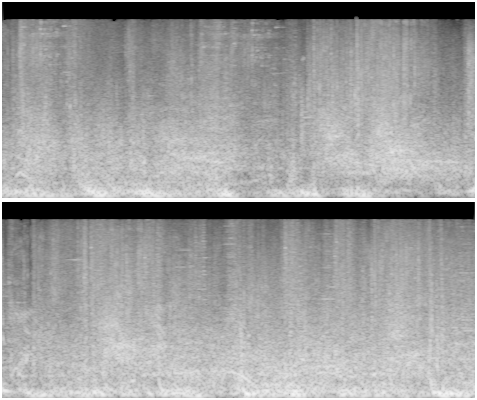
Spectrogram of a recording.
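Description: Weapons slash and strike monsters in quick, heavy blows.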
